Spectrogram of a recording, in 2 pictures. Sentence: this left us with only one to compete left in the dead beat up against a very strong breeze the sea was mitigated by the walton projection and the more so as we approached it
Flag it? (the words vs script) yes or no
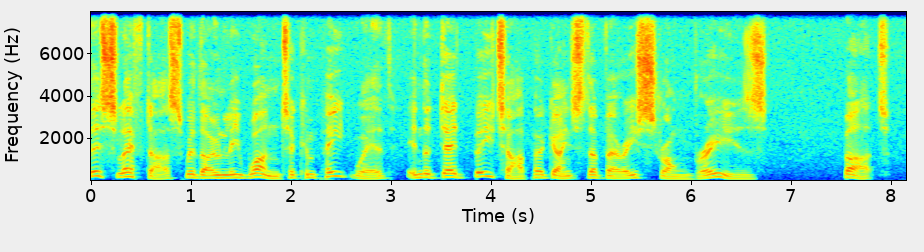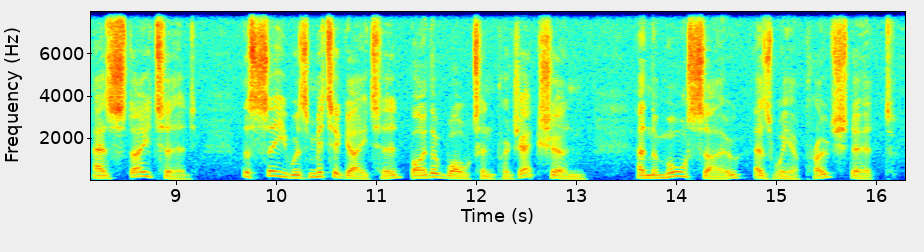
yes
